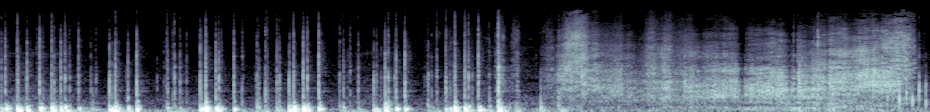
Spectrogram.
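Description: Fingernails tap and scratch the printed face of an orange hard plastic flying disc. For the first five seconds come quick, dull tapping clicks with low thumps. After that, a steady, bright, rasping scratch runs across the surface until the end.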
